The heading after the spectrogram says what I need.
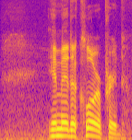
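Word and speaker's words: imidacloprid: use granular and just so that I could pronounce it correctly imid chlorid uh it is a neonicotinoid or neonic class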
